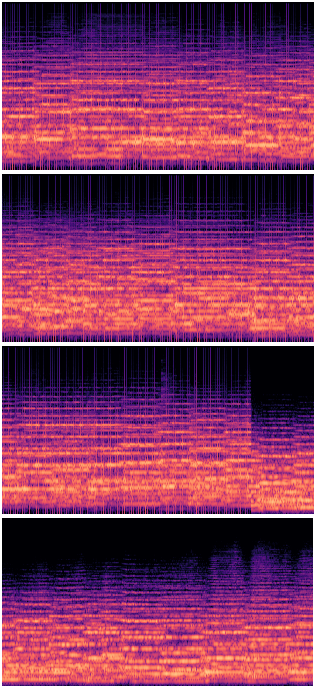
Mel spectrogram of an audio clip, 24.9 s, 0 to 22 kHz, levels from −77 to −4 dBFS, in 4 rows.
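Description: From the start to about 17.47 s, this is planar audio read as interleaved. Each block keeps all its left samples together, then all its right ones, but the player reads them as alternating pairs. So every 46.44 ms block, which fits a 2048-sample block, plays twice at double speed, left then right. That pushes the sound up a full octave, 12 semitones, with a flutter ticking along at about 21.5 Hz.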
